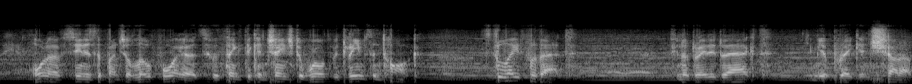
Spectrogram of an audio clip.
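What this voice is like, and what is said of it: Thick German accent. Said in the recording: “he has a thick, obviously, he has a thick German accent.”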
